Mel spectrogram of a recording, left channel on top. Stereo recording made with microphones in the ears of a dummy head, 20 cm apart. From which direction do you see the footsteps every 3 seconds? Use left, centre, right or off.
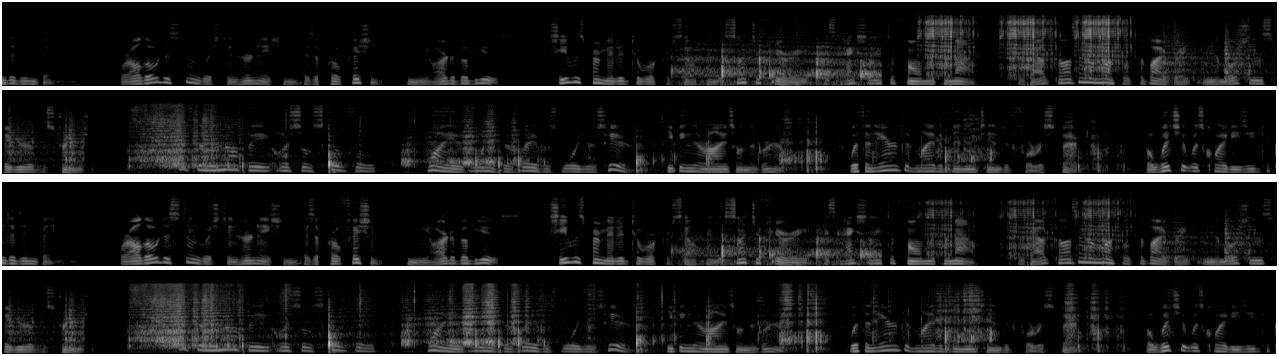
off, off, left, left, centre, right, right, right, right.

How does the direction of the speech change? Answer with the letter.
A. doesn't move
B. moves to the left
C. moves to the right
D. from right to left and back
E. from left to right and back
B.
